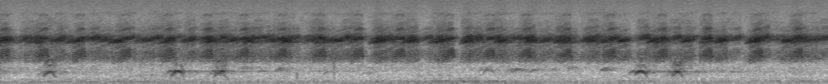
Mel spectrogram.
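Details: Frogs in rice paddies on an early summer night before rice planting: a loud, pulsing rattle of many croaking frogs, with separate short, lower gulping croaks breaking through every second or two.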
